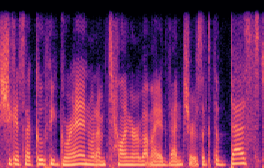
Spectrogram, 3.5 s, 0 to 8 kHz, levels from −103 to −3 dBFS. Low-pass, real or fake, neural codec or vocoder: 7.2 kHz; real; none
